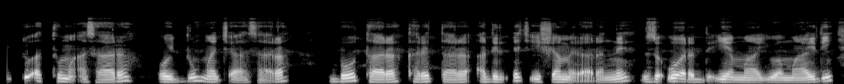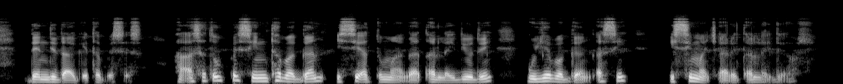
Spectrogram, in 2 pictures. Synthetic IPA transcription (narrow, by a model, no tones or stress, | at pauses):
ɔjd̪ːʊɐt̪ːʊmɐ̰ʔɐsaːɾɐ | ɔjd̪ːʊmɐt͡ʃʼːaːɐsa̰ːɾɐ | bo̞ːt̪ːaːɾɐkɐɾɛt̪ːaːɾɐʔɐd̪ɪlʔɛt͡ʃʼiːʃːɐmɛ̰ɾa̰ːɾɐ̰nːɛzɔʔʊwaːɾɐd̪ɛʔɪjɐmaːjʊwamaːjɪd̪ɪd̪ɛnd̪ɪd̪aːɡe̞ːt̪ɐbɛsːeːs | hɐ̰ʔɐ̰sɐt̪ʊpːɛsɪnt̪ːɐbɐɡːɐnɪsːɪɐt̪ːʊma̰ːɡa̰ːt̪ʼɐlːɐjd̪ɪjoːd̪ɛɡʊjːɛbɐɡːɐ̰nkʼɐsːɪ | ɪsːɪmɐt͡ʃʼːa̰ːɾʔɛ̰t̪ʼɐlːɐ̰jd̪ɛ̰jɐws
